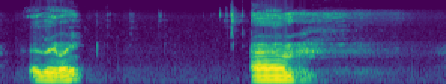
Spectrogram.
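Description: A man's voice close to the microphone making two short murmured sounds, the second held and trailing off, with a few faint mouth clicks between them.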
